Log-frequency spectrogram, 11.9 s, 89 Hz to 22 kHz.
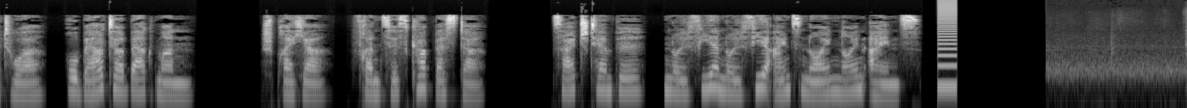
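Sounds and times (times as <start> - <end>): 
speech: 0.0 - 2.0, 2.6 - 4.9, 5.5 - 9.2
short loud electronic beep: 9.4 - 9.6.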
